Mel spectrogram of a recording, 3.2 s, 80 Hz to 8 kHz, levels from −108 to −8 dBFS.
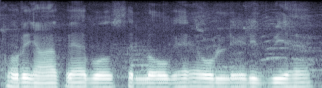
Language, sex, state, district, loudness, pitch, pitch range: Hindi, male, Uttar Pradesh, Saharanpur, -14 LUFS, 105 Hz, 100-105 Hz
